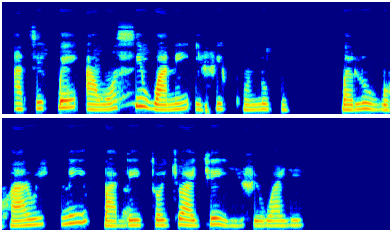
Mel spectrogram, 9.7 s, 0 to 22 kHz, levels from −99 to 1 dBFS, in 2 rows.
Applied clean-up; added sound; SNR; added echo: none; none; none; none.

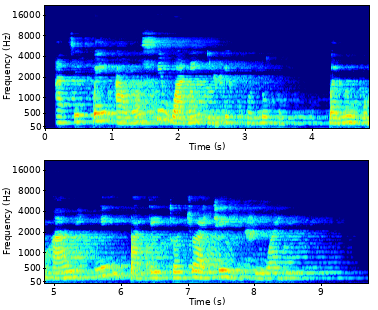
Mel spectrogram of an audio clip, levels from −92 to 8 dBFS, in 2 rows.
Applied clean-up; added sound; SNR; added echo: none; none; none; reverberation time 2.2 s.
